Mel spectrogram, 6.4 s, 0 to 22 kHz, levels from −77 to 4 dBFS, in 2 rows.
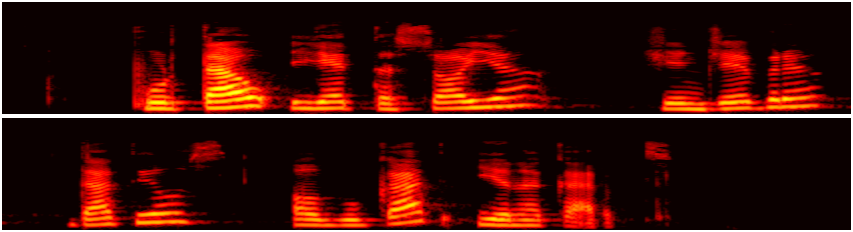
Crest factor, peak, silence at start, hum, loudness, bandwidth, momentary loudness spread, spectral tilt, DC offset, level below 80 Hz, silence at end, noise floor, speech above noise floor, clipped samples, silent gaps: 24 dB; -2 dBFS; 0.5 s; none; -25 LUFS; 10.5 kHz; 19 LU; -5 dB/octave; under 0.1%; -80 dBFS; 0.7 s; -82 dBFS; 57 dB; under 0.1%; none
